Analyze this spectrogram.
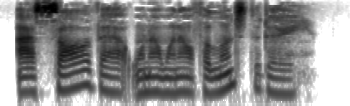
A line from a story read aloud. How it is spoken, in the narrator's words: Vanessa says softly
